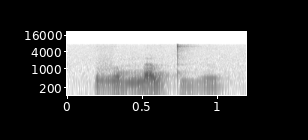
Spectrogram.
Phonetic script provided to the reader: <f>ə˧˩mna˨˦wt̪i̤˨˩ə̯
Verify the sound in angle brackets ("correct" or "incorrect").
incorrect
